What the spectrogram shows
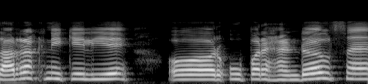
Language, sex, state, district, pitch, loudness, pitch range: Hindi, female, Haryana, Jhajjar, 245 Hz, -14 LUFS, 225-260 Hz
